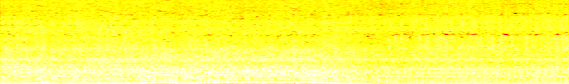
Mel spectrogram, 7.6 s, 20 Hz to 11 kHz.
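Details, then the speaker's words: Rebuilt Mitsubishi Strada Triton 4D56T turbo diesel after overheat seizure and scored liners, in break-in with idle set to standard, injection pump and nozzles not yet serviced; steady even clatter about 3.5 beats per second, no knocks. Normal idle. "Gan ini adalah suaranya juga normal Coba kita gajah untuk mesinnya belum kita setel semalam ya Jadi kita standarkan aja karena ini adalah masih masa inreyen"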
